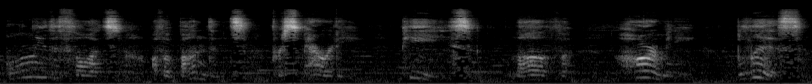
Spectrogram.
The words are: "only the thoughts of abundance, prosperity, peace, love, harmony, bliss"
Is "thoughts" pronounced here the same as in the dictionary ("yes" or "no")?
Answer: yes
